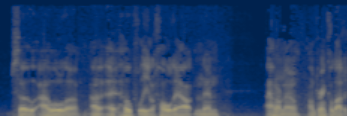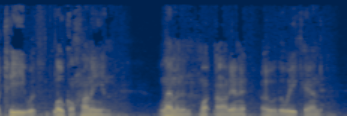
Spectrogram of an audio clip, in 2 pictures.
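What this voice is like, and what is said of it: Scratchy, congested voice. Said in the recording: “sinuses, what, and I'm real scratchy, and my voice is kind of ugh.”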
